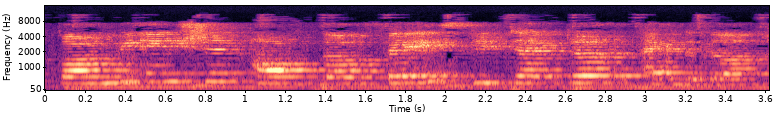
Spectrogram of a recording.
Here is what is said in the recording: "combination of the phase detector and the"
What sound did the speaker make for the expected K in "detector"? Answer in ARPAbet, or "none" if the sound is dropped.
K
